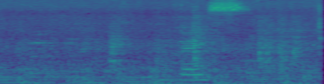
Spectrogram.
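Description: Steady low rumble of indoor restaurant background noise, with a brief spoken "okay" near the end.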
